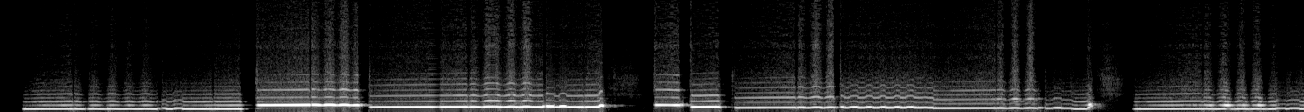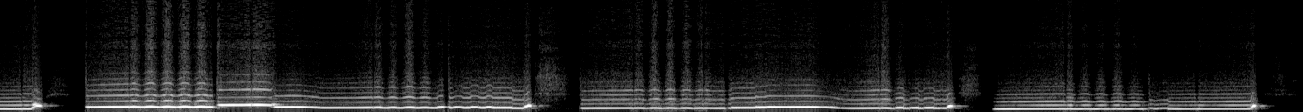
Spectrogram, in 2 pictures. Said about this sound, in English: This is a replica of his style flutes. He always made them fashioned out of a duck head. And his flutes don't have the warble, but they have this amazing sound that fills a room.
